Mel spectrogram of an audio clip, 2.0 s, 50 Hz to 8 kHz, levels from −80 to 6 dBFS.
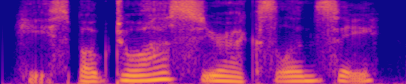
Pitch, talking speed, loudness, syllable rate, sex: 175 Hz, 175 wpm, -17 LUFS, 5.4 syllables/s, female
